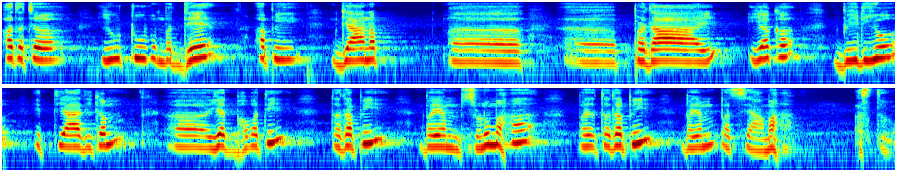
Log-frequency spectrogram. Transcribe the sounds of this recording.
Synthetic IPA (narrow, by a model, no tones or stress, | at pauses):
ɐt̪ɐt͡ʃɐ | juːʈjuːbmɐd̪ʱːjeɐpiɡjaːnɐ | pɾɐd̪aːjjɐkbiːɖijoːit̪jaːd̪ikɐm | jɐt̪̚bʱɐʋɐt̪it̪ɐt̪ɐpibɐjɐmsɐɽ̃umɐɦɐ̆ | t̪ɐd̪ɐpibɐjɐmpɐsjaːmɐɦɐ̆ | ɐst̪u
